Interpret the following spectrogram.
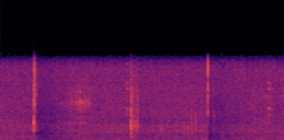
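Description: Plastic ribbon cassette of a Royal electronic typewriter being unclipped and lifted out of the print carrier: three sharp clicks, about half a second, two seconds and three seconds in, over a steady low hum.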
